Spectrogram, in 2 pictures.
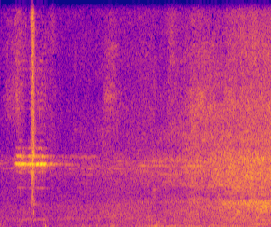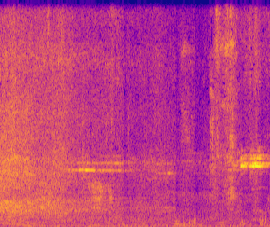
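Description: Steady outdoor rumble and hiss with no speech. A broader rushing sound swells in the middle, and a couple of short high tones come near the start and again about seven seconds in.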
